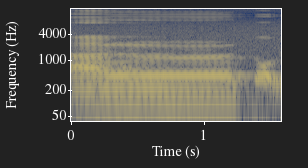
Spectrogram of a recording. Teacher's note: kita baca dengung, samar-samar, dan diarahkan ke huruf ta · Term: ikhfa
